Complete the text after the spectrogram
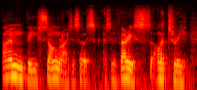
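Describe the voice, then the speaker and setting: A songwriter with a slight Liverpool accent and a fairly high voice, chatting in a studio interview and laughing often as he explains how he writes songs. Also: fairly quick. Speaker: songwriter and musician. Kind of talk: radio interview chat. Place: recording studio.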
